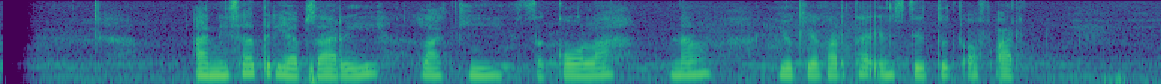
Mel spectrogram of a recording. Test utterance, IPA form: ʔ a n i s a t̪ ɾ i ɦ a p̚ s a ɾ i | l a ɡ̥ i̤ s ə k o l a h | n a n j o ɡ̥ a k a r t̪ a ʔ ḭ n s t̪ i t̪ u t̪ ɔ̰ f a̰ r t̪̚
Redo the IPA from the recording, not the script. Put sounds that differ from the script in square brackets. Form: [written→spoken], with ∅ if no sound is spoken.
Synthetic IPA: ʔ a n i s a t̪ ɾ i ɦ a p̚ s a ɾ i | l a ɡ̥ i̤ s ə k o l a h | n a [n→ŋ] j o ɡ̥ a k a r t̪ a ʔ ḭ n s t̪ i t̪ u t̪ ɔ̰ f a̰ r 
